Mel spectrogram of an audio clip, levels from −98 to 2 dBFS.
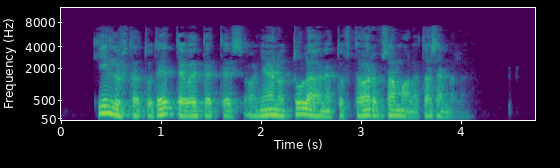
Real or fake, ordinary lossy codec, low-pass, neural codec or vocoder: real; MP3, 64 kbps; 7.2 kHz; none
